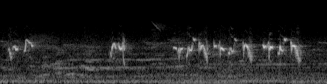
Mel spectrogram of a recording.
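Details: A sooty-headed bulbul sings quick bubbly phrases of short liquid notes: a brief burst, a pause, then a longer run of rapid chirps.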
